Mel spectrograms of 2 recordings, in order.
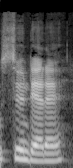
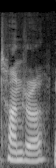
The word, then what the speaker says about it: Tsundere: That's yeah, it's she's mispronouncing Tsundere. She's saying Tundra.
